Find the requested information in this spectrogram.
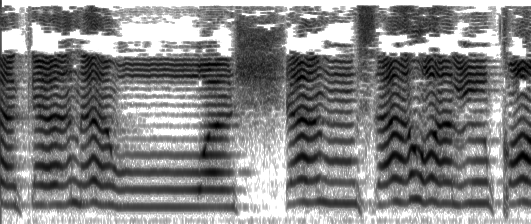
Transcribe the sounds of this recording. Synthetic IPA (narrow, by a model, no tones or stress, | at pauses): kana | waʃamsawalqɑ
